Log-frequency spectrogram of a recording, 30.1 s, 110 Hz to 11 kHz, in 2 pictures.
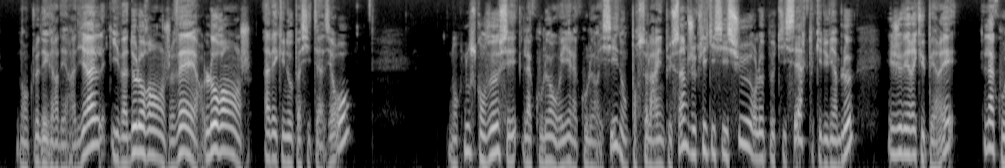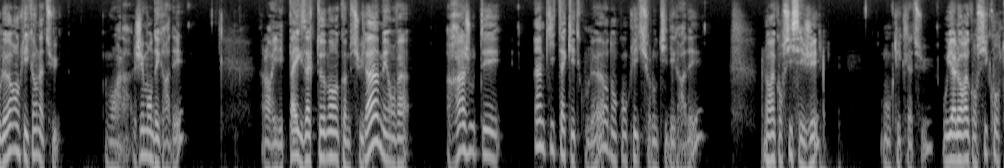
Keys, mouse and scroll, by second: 1.6 click, 3.1 click, 6.6 click, 10.6 click, 15.9 click, 17.3 KP_Subtract, 18.4 middle click, 18.4 scroll up 1, 18.5 click, 19.1 click, 27.4 g.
